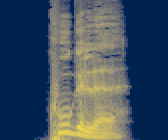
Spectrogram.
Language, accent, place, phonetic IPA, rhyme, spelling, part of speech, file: German, Germany, Berlin, [ˈkuːɡələ], -uːɡələ, kugele, verb, De-kugele.ogg
- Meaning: inflection of kugeln: 1. first-person singular present 2. first-person plural subjunctive I 3. third-person singular subjunctive I 4. singular imperative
